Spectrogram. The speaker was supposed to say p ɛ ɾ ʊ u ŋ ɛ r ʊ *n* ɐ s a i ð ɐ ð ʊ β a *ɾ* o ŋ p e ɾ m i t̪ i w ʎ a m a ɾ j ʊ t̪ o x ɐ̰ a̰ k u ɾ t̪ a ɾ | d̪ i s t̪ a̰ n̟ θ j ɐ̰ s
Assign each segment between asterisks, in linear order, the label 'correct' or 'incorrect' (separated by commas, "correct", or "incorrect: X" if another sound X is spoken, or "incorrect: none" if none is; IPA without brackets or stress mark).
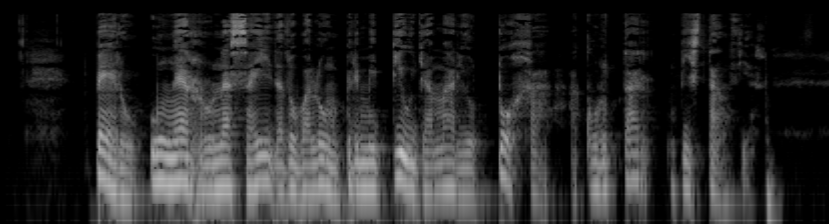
correct, incorrect: l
